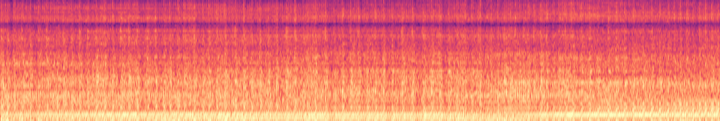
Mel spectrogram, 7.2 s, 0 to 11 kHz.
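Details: 1986 Lawnboy 8461 commercial mower, 21-inch cast aluminum deck, on choke, after fuel valve was turned on (had been forgotten off): fast even two-stroke buzz holding steady, no misfires or surging; running cleanly.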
